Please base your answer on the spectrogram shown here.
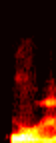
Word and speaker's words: hori: a hand pool and it's called a hoary hori i'll spell that for you that's h o r i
